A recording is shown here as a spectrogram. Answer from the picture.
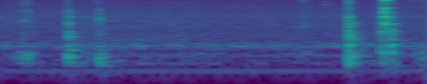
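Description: A few short metallic clicks and clinks of steel wrenches working on a compression nut and valve body as the nut is tightened. The loudest click comes near the end.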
